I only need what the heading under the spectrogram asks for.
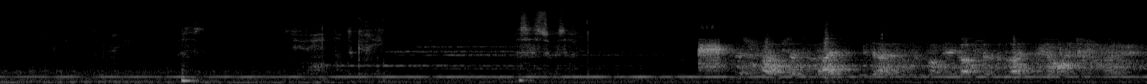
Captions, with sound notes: (whispering) They will .. What? .. they will get us. What did you say? (voice over radio) Emergency on station three.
